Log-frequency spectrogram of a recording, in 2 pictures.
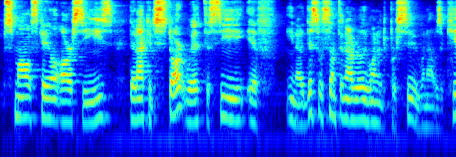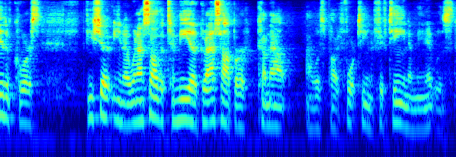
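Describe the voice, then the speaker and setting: A man in his fifties with a mid-pitched voice talks casually to his viewers as a hobby channel host. He is earnest and plain-spoken, and he repeats points for emphasis. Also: moderate pace, a little mellow. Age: 50s.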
